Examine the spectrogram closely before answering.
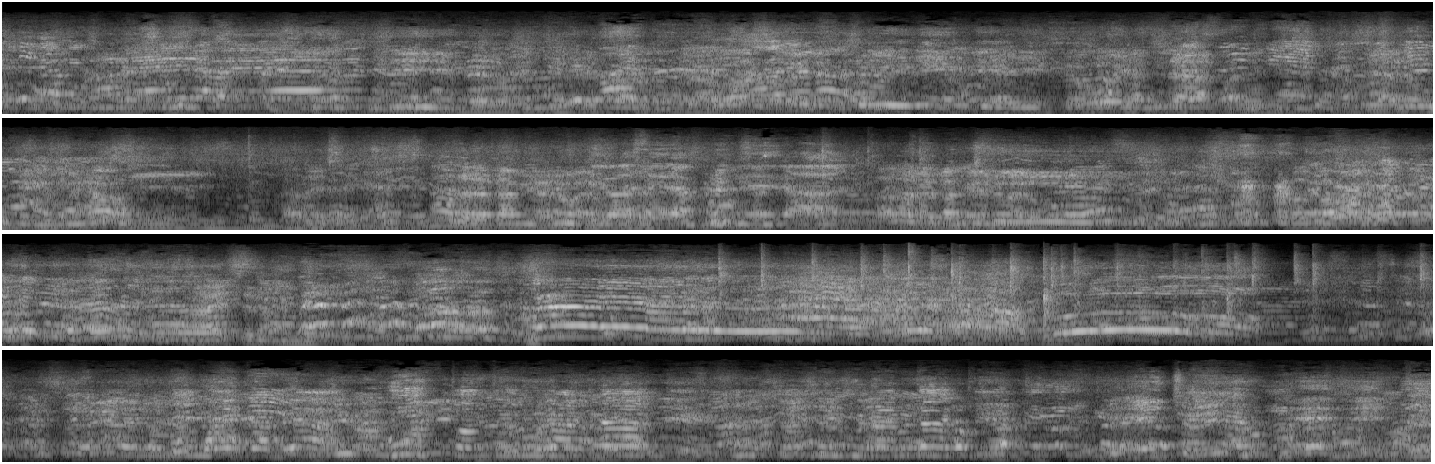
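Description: A group of people chat and laugh at the same time.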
